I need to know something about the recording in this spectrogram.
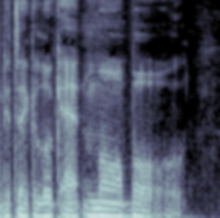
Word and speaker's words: MarBall: This time we're going to take a look at MarBall. It might be marble, but it's spelt M-A-R-B-A-L-L.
